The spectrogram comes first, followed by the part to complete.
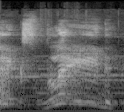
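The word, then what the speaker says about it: χ-blade: Yeah, means the X-Blade. It's just pronounced like Keyblade, even though it's just one Keyblade.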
